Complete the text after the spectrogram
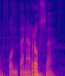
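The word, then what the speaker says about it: Fontanarrosa: Por ejemplo, lo tenemos al negro Fontana Rosa, en un rato nada más, o Fontana Rosa, así, porque esa es la pronunciación correcta, si no parece que hay una separación.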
